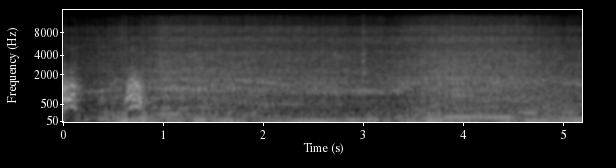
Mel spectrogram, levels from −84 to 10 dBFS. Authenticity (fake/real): fake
